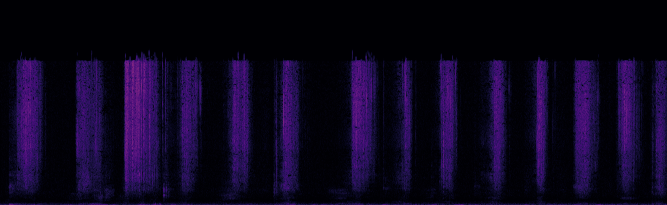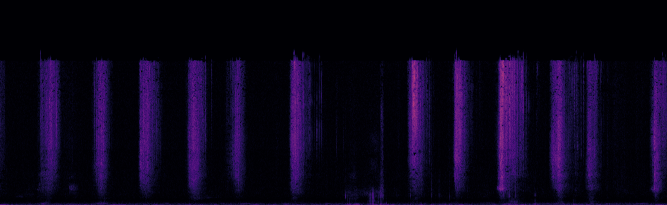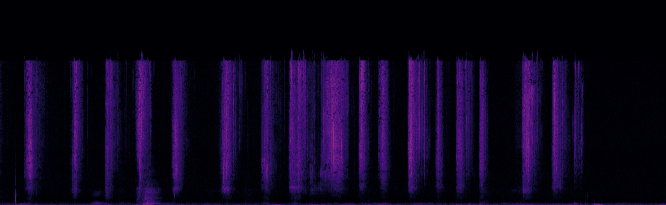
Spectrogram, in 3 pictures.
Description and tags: Sweeping beans scattered on the floor, sometimes with a broom, sometimes with hand.
It can be used for whatever bean-like small objects on the floor, like seeds, beads, pieces of plastic, etc.
broom, seeds, floor, beads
